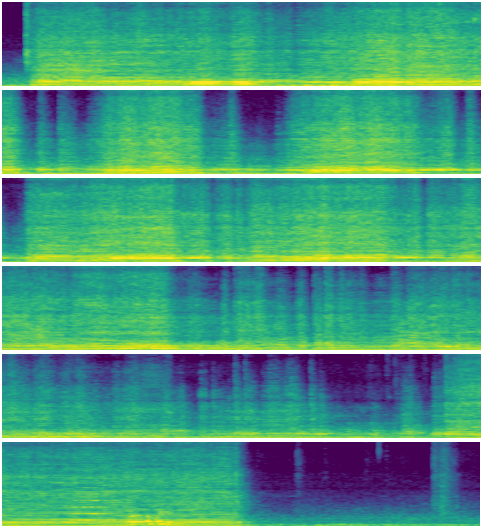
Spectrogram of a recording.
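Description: Handheld electric body massager running while pressed against a patient's back: a continuous motor hum whose pitch and strength shift as it is moved and pressed. It drops away near the end.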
